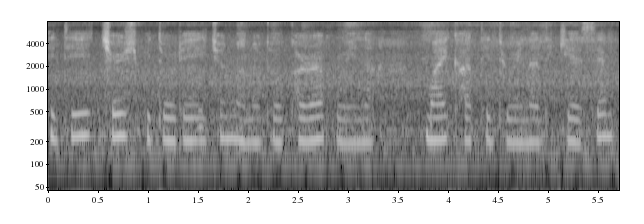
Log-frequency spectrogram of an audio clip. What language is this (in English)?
Naga Pidgin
